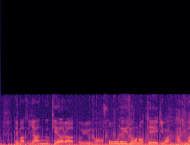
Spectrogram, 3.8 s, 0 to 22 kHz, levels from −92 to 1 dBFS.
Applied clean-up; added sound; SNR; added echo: none; Zipper (clothing); 4 dB; none.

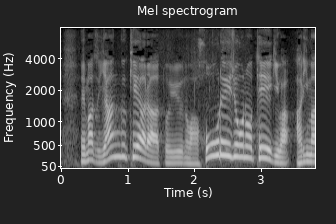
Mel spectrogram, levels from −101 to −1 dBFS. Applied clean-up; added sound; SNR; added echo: none; none; none; none.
